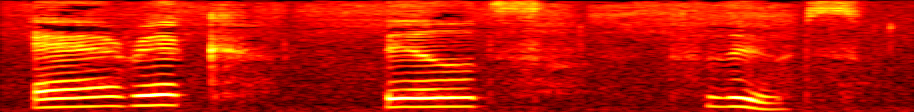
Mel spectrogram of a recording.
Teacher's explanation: Stress is on the first syllable, builds as one syllable, and flutes receives our main stress. · So there is still a change of pitch because there is word stress, but the overall pattern is falling intonation.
